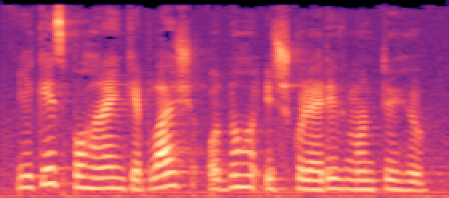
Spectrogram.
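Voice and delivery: ordinary delivery, nothing marked

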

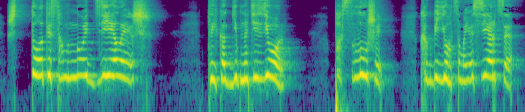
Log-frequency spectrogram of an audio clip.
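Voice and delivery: loud, begging, imploring plea. Anatoly cries out to the old man, pleading. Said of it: "взмолился Анатолий".

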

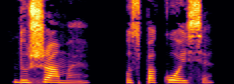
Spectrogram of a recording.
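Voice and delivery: ordinary delivery

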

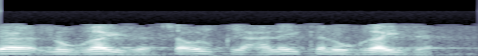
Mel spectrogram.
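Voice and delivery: ordinary talk, nothing marked

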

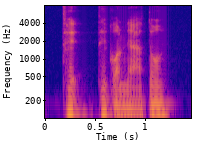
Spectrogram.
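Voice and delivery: ordinary delivery

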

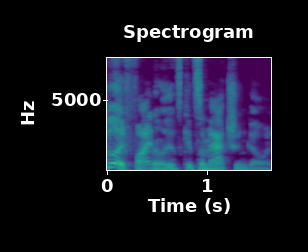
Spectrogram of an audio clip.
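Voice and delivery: ordinary delivery

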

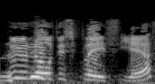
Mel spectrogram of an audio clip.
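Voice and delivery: imitated Russian accent. Quoting a line in English, in an imitated Russian accent. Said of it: "Sotaquezinho de russo".

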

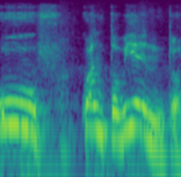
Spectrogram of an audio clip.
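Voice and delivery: annoyed. The grandfather crosses the lake in his boat in the wind: angry. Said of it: "Se enojó el abuelo".

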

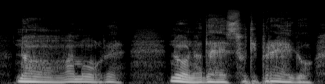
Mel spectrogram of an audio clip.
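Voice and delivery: whispering. Reading a novel aloud, voicing Helen's reply to Frank, whispered. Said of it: "Helen sussurrò".

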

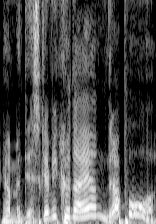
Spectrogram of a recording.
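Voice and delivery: bright, very high, chirpy, swooping sing-song. Narrator reading Peter from the electric company answering the tearful narrator: chirpy Peter voice. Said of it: "kvittrade Peter från elbolaget".

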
